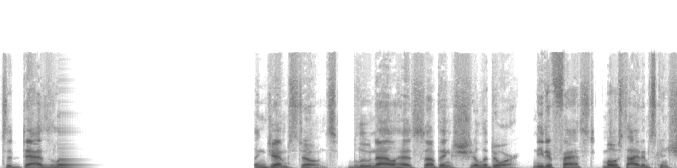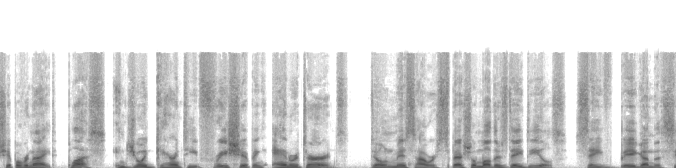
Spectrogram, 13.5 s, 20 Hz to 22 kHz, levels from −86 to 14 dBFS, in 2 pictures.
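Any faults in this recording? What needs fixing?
Call audio freeze, 0.59 to 2.56 s: packets were most likely held up in transit, so the jitter buffer ran dry and the receiver had nothing new to play. It stretched the last sound into a fading buzz or hiss, then about 1.56 s of silence, so the whole stall adds about 1.95 s of delay. When audio resumes it continues where it stopped, with nothing lost. A larger or adaptive jitter buffer and steadier network routing would prevent this.

Jitter buffer speed-up, 2.65 to 12.73 s: once the delayed packets arrived together, the buffer held far more audio than its target, so the receiver cut short pitch-period slices again and again to work the delay back down. About two seconds were removed, making the speech run at 119% of normal speed with the pitch unchanged, so it sounds noticeably rushed for roughly ten seconds. Draining the excess more gently, with a lower maximum time-compression rate spread over a longer stretch, would prevent this.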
